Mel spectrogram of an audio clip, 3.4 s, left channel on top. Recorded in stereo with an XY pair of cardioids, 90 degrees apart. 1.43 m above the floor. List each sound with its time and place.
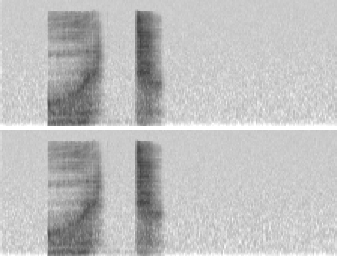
0.5 s throat clearing: 15° left, 0.7 m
